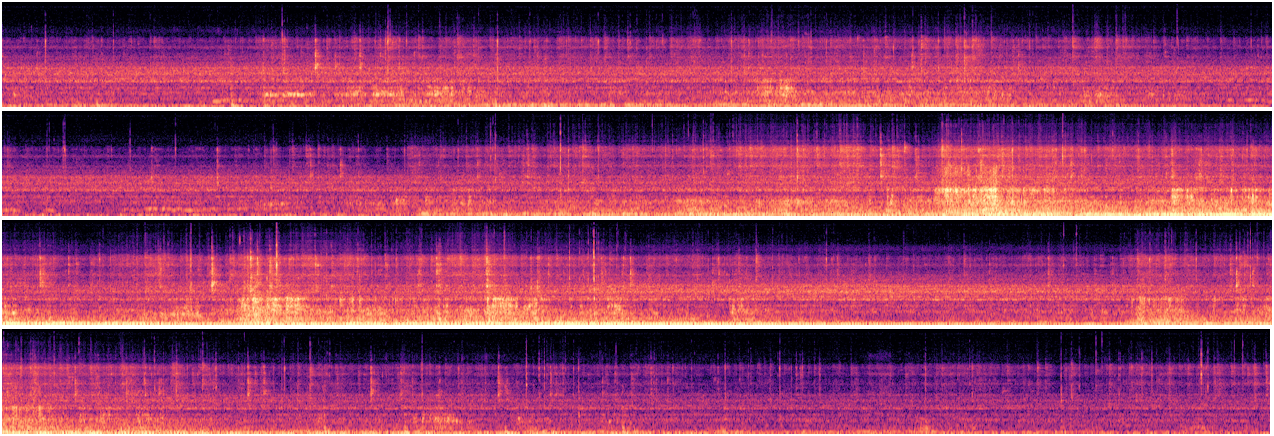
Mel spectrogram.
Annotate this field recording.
Recorded with contact microphones placed on the tin-plate road sign. In some way it works like a membrane "catching" not only snowflakes hitting the tin, but also the sound of cars passing by...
